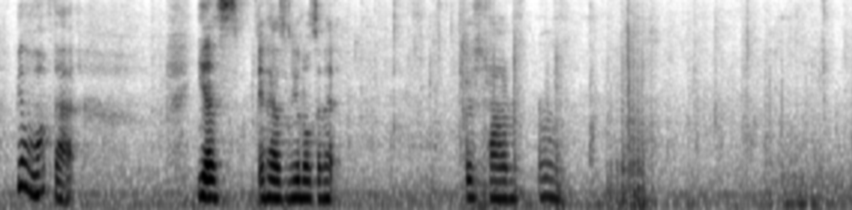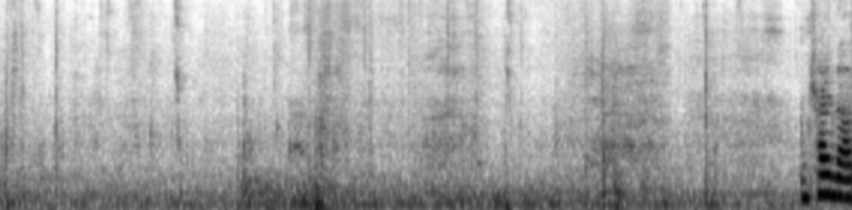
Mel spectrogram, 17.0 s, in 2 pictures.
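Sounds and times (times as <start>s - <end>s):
person chewing food: 3.6s - 4.6s, 5.9s - 16.5s.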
